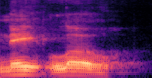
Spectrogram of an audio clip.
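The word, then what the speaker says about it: Nate Lowe: me about the pronunciation so it's branded low and then Nate Nate now you said it no it's it's Brandon Lau and Nate low but they don't say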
